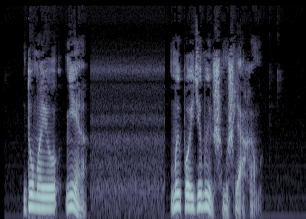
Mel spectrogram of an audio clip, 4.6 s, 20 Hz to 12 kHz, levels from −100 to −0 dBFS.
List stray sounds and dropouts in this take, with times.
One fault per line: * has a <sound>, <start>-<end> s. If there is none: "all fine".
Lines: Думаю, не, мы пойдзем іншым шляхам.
all fine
